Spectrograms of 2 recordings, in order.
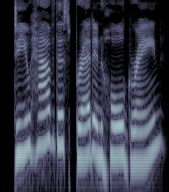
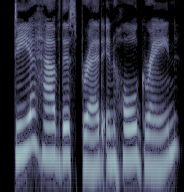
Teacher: In connected speech, do you becomes dia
